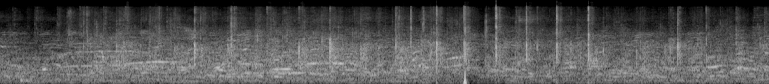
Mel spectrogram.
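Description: Applause at an athletics banquet, a steady wash of clapping mixed with crowd chatter and a few sharper individual claps standing out, moderately loud throughout.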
